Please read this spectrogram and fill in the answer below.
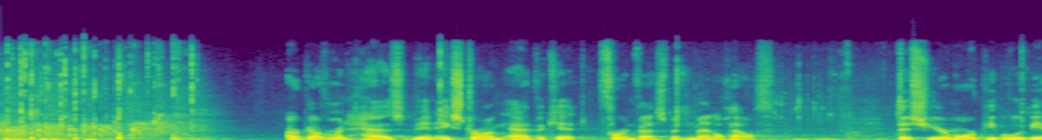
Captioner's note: applause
